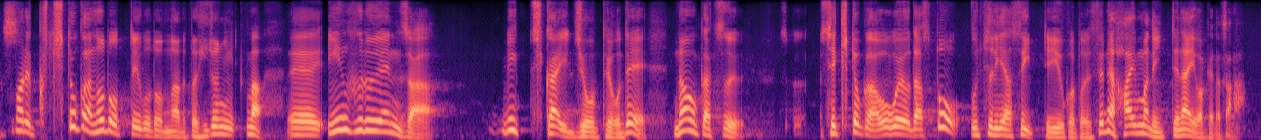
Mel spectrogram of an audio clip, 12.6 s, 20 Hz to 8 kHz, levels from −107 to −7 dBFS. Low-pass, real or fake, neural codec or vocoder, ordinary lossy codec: none; fake; codec, 16 kHz, 2 kbps, X-Codec, HuBERT features, trained on balanced general audio; none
